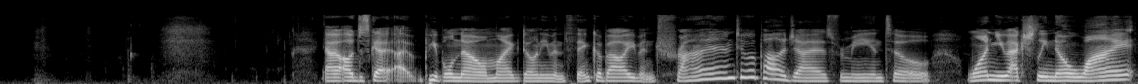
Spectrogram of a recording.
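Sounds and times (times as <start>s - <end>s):
person sipping water: 1.2s - 3.2s
speech: 3.2s - 11.3s.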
